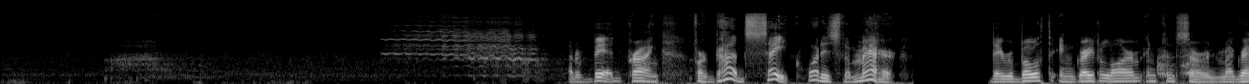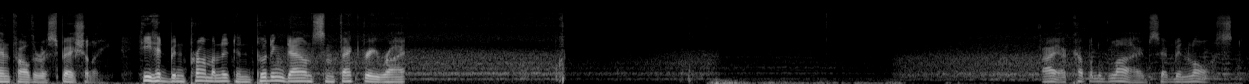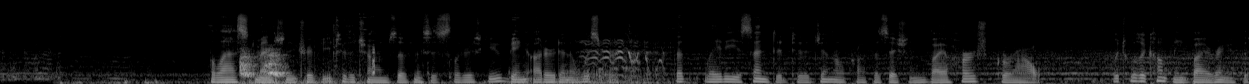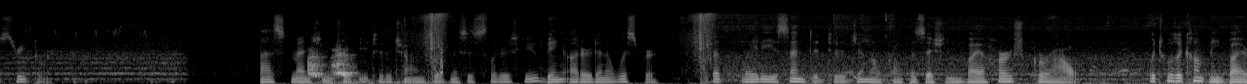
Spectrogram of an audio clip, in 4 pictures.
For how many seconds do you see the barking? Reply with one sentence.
You can hear the barking for 4 seconds altogether.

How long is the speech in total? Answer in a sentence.
The speech can be heard for 33 seconds in total.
